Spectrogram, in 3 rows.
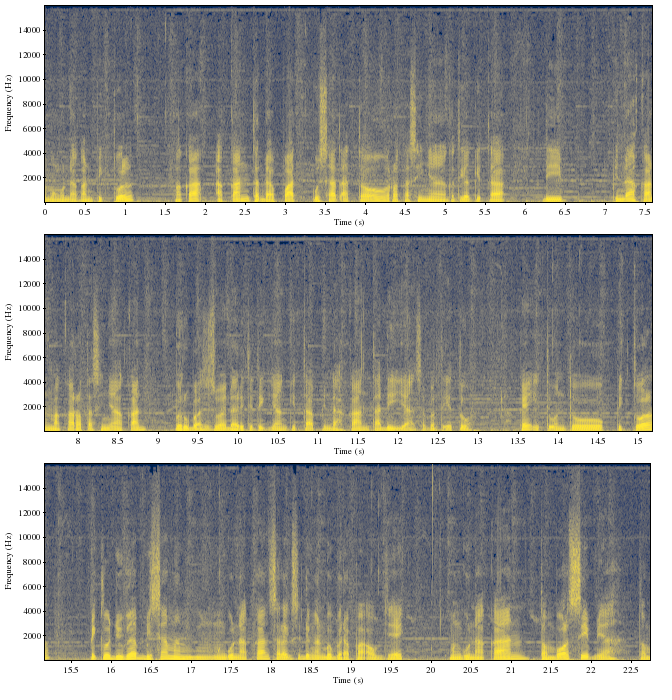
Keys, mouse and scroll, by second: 0.8-5.2 drag, 5.2 scroll down 1, 6.8 click, 6.9-12.7 drag, 12.7 ctrl+z, 13.6 click, 15.2 scroll down 1, 17.0 click.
